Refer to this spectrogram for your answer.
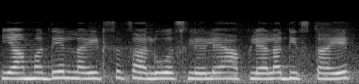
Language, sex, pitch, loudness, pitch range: Marathi, female, 275 Hz, -13 LUFS, 265-275 Hz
